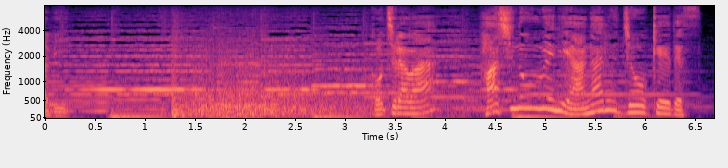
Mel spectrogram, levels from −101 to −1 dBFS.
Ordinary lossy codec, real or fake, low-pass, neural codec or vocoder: none; real; none; none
